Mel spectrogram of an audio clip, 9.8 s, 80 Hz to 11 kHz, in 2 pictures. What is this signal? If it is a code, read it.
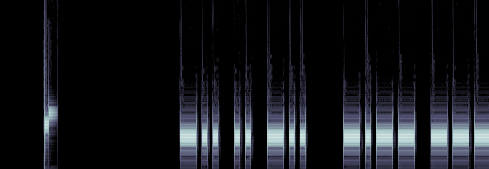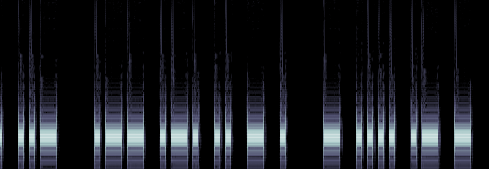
Morse code, heard as a keyed tone, about 21 wpm, 700 Hz. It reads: DID YOU WRITE THAT
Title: Sentences from Top 1000 Words - Review Part 3 - 22wpm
